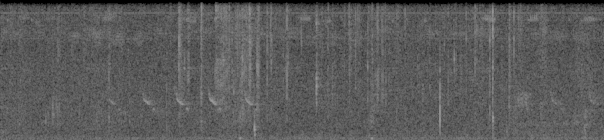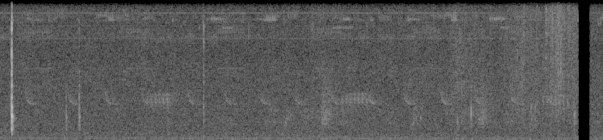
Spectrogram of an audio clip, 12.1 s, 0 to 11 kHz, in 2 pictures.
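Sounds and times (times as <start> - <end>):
steady low hum: 0.0 - 12.0
faint bird chirps: 1.0 - 2.7, 5.0 - 11.8.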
